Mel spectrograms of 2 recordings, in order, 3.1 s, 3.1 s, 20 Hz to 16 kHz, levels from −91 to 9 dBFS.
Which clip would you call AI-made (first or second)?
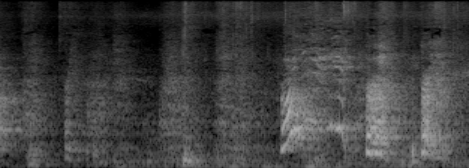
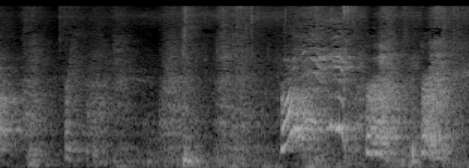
first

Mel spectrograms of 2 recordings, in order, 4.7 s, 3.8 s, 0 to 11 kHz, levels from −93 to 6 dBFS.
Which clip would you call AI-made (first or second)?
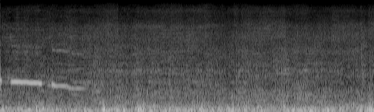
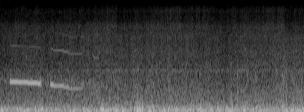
first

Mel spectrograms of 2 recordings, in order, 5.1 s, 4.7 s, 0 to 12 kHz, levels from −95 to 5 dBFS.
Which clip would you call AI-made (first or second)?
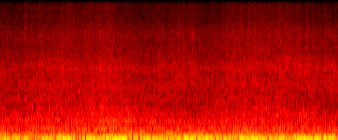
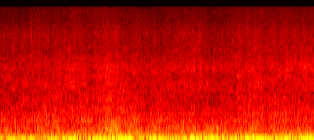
second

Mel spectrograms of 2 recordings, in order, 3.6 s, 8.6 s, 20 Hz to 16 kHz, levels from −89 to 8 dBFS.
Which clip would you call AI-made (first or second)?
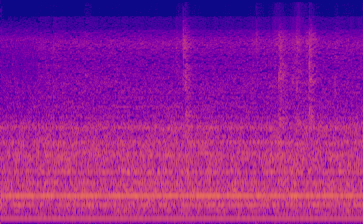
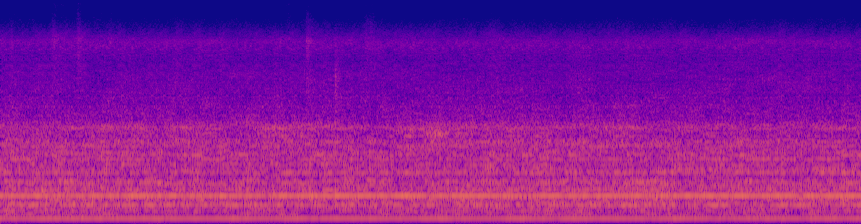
second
